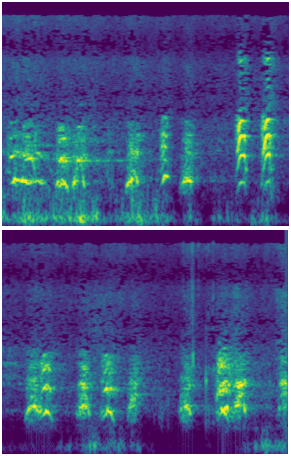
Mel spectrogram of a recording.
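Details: Scent hounds and Russo-European Laikas in pursuit of a wild boar give sharp, ringing barks about twice a second, with short gaps between volleys and some low background rumble.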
